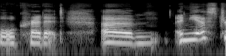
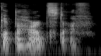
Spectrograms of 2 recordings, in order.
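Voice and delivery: whispered word; 5 semitones lower, 10 dB quieter than usual. Real, not acted. Hushed end of sentence.

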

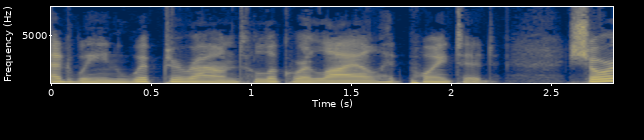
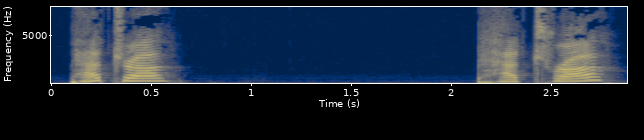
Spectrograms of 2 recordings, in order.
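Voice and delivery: raised, questioning name call; insistent call; 9 semitones higher, 7 dB louder, slower than usual. Acted. Edwin calling an inattentive sister, insistently. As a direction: press for someone's attention. Repeated calls to inattentive Petra.

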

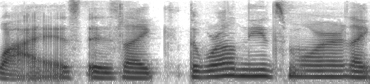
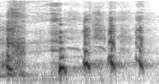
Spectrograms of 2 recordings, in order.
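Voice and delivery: high squealing laugh. Real, not acted. Laughing at partner.

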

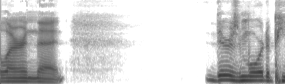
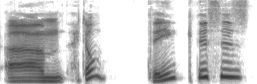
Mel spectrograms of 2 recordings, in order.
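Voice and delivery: high, slow, hesitant quote; doubtful audience; 10 semitones higher, slower than usual. Retold or imitated. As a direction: imitate an unsure viewer, pitched way up. Voicing a doubtful movie audience.

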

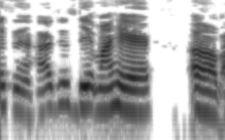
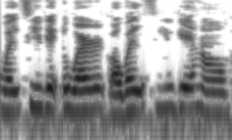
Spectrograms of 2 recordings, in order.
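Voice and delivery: normal talking voice

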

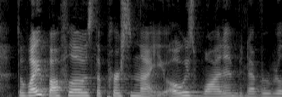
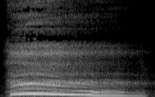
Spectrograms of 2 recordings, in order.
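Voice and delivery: shocked gasp; 6 semitones higher, 3 dB louder than usual. Acted. Reacting to his rude reply.

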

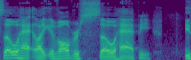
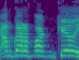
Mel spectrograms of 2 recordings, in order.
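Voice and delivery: much higher, hammed-up menace; mock robot threat; 12 semitones higher, faster than usual. Retelling robot villain's threat, high mock menace. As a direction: squeak out a cartoon threat. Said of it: "He's like".

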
